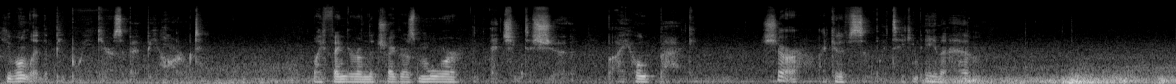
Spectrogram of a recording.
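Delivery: hushed, breathy narration of his own thoughts; a gunman whispering his thoughts as he holds back; whispered inner monologue. Acted. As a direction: whisper it like a secret to yourself.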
